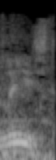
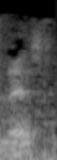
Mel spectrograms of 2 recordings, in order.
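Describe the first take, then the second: First: The vowel is long, like 'least'. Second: The vowel is short, like 'list'. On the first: The speaker calls it right. "instead of saying list, you say least" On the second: The speaker calls it wrong. "it's not list"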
